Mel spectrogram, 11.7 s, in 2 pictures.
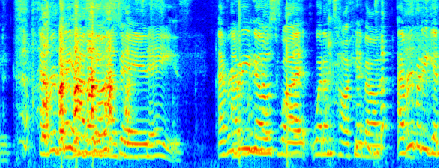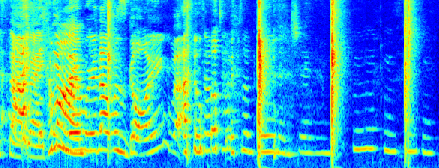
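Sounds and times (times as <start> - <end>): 
speech: 0.0 - 11.7
laughter: 0.2 - 2.0
sharp hand claps: 7.3 - 7.5, 9.3 - 9.5, 10.2 - 10.6, 11.2 - 11.6
wordless voice humming or singing a tune: 10.0 - 11.7.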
